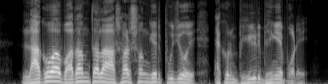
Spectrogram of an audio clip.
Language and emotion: Bengali, neutral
